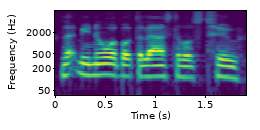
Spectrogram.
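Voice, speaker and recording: A man's voice: mid-range voice, level tone, a little fast, warm tone. Joking Cork Irishman in his thirties. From Ireland. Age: 30s. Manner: chatty, jokey, talks to chat. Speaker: live streamer. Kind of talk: live gameplay commentary.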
